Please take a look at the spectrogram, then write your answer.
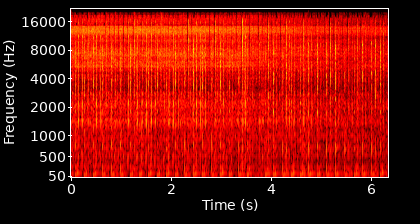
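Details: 1982 Harley shovelhead, first-crank start: loud, loping idle with sharp, even exhaust barks and no knocks or misses; normal, healthy V-twin idle.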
